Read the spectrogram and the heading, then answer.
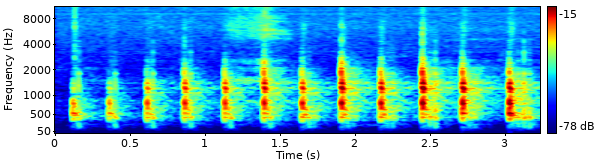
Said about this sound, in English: and he never stops knocking until you open the door. Never stops knocking until you open the door.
